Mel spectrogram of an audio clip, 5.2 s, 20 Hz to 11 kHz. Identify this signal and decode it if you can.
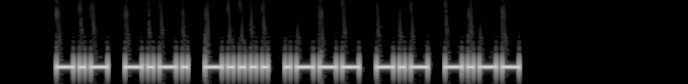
Morse code, heard as a keyed tone, about 28 wpm, 700 Hz. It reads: KC6JKY
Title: USA Call Signs - 6 Characters - Repeated 2x - 28wpm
